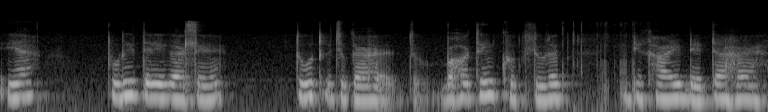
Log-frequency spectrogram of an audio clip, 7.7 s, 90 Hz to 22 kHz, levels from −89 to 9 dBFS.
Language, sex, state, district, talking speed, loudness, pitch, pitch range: Magahi, male, Bihar, Gaya, 110 wpm, -31 LUFS, 180 Hz, 170-185 Hz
